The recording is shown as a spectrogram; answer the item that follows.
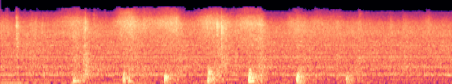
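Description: Footsteps going down a carpeted staircase: about seven heavy footfalls at a steady pace, a little under two a second.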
